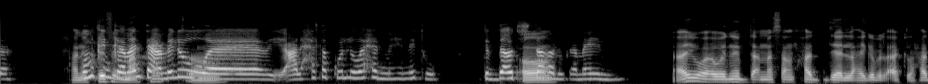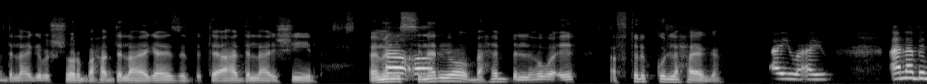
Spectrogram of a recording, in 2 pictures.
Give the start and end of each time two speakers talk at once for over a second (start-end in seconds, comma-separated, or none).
0.8-2.3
